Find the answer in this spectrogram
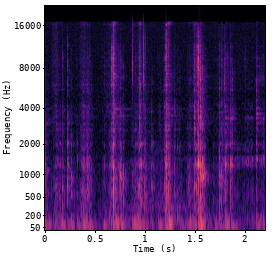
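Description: A screwdriver prising a plastic lamp end cap off its finned aluminium heatsink, giving a handful of light, irregular clicks as the cap works loose.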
